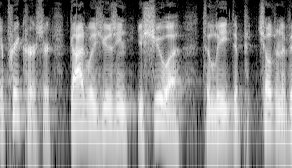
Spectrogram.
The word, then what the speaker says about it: Yeshua: And it was Moses that changed his name to Joshua, which properly pronounced is Yeshua.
